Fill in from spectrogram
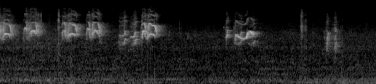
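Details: Barn swallow chicks, four hatched from five eggs in a reused nest, calling during the evening feeding rush on a windy 1 April 2020: dense bursts of high, shrill chirping in clusters, a pause, then two shorter squeaky flurries.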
